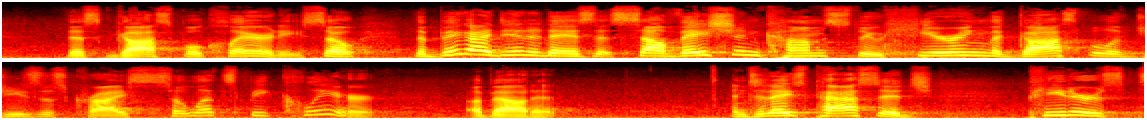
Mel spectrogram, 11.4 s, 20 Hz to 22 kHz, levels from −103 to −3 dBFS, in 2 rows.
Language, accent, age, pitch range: English, American, 40-59, 155-220 Hz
